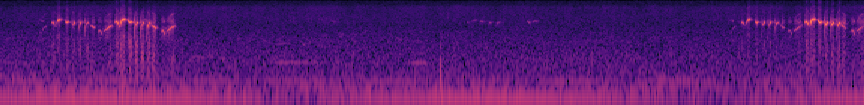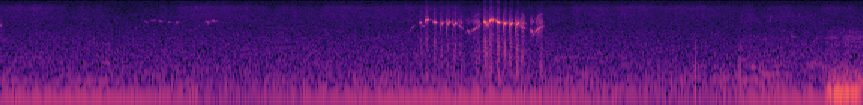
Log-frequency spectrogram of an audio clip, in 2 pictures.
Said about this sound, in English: The yellowthroat, also a warbler, sings its rollicking witchety-witchety song from marshy thickets and lake margins.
